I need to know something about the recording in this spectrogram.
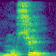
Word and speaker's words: Moshe: En el hebreo se escribe Moshe, Moshe.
